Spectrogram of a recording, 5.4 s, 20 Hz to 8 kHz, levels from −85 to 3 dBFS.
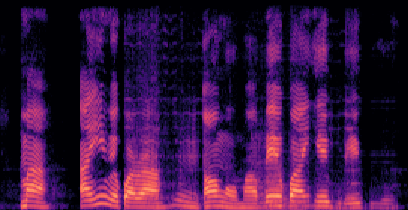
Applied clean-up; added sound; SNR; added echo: neural separator model SepFormer DNS4.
